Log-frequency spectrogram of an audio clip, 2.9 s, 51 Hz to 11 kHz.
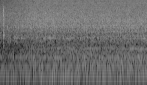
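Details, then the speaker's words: Dodge Charger after HVAC blower motor replacement, car on, blower at speed 1: low quiet whoosh with soft hum, no rattle or squeal, much quieter than before; normal blower operation. "Oh, that's much quieter. 2. 3. 4. Alright. That sounds like it should."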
